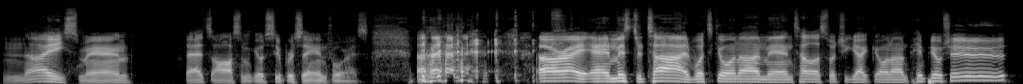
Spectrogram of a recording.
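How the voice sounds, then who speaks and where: Male podcast host, crisp and dry-sounding, informal joker with an easy chat style. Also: medium pitch, slow pace, bright, forceful tone, no echo. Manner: jokey, informal, laughs often. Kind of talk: casual group chat, wrapping up a show.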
